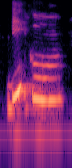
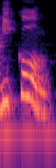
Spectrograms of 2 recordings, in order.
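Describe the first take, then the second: First: The last syllable has a 'u' vowel. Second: The last syllable has an 'o' vowel. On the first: The speaker calls it right. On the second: The speaker calls it wrong.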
